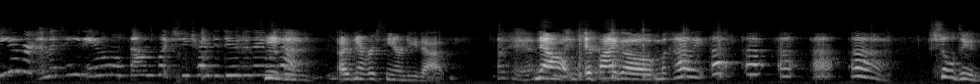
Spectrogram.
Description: Two women speak over quiet smacks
